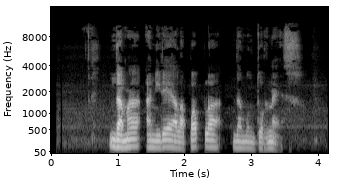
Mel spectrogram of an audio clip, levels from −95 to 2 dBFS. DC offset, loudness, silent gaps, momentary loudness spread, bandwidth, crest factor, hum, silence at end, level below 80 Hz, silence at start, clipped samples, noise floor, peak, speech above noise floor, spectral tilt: under 0.1%; -24 LUFS; none; 18 LU; 10.5 kHz; 24 dB; none; 0.45 s; -70 dBFS; 0.6 s; under 0.1%; -52 dBFS; -2 dBFS; 28 dB; -6 dB/octave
